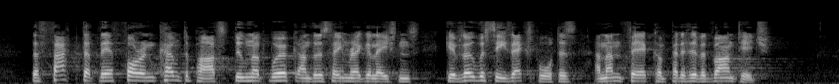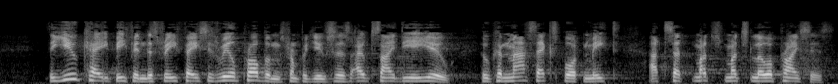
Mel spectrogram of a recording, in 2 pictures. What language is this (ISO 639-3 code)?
eng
